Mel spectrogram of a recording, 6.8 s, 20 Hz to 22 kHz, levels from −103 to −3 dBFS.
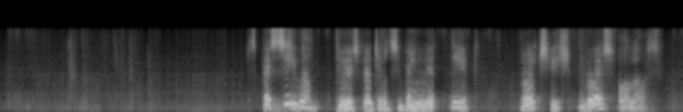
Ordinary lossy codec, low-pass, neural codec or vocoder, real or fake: none; none; codec, 16 kHz, 0.5 kbps, FreqCodec, smaller model; fake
